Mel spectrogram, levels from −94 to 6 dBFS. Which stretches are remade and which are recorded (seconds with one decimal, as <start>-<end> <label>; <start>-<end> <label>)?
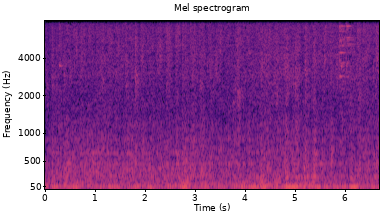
0.0-6.7 recorded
